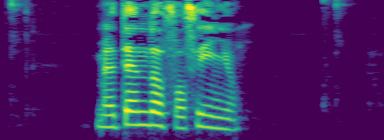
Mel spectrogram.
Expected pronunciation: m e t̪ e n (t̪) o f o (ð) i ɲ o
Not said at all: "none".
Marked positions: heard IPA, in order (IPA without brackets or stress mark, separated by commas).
d̪, θ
